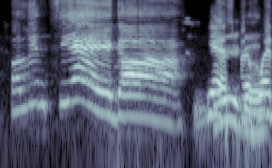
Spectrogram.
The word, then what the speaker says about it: Balenciaga: Well, let me say it like the Italians say, Balenciaga.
